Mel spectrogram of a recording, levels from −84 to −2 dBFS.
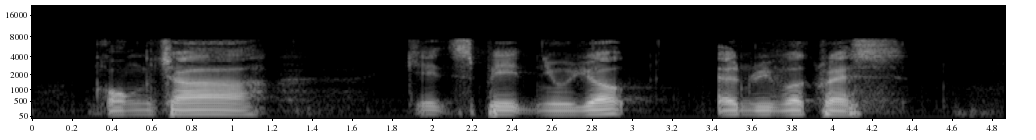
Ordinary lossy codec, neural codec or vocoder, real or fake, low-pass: none; none; real; 7.2 kHz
